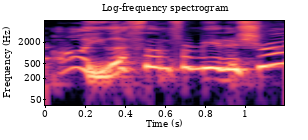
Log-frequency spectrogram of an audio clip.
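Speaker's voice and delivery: very high, rapid eager squeal; high-pitched, speedy mock delight; mock excitement. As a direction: act overexcited, rattled off fast and high. Retells own eager reply to trolls.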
